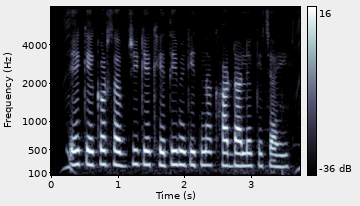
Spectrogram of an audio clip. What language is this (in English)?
Bhojpuri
